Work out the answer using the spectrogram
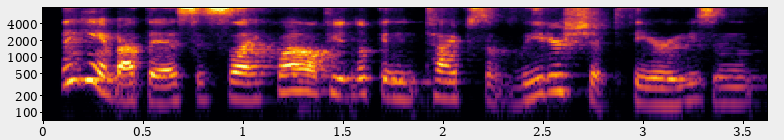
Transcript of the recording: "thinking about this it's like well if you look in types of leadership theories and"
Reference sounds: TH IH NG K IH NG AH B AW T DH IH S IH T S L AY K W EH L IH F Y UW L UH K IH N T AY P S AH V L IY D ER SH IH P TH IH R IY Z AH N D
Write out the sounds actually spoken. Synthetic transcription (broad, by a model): TH IH NG K IH NG AH B AW T DH IH S IH T S L AY K W EH L IH F Y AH L UH K IH N T AY P S AH V L IY D ER SH IH P TH IH R IY Z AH N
